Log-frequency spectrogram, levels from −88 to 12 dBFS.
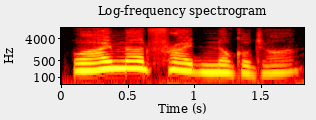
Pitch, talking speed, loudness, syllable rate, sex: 185 Hz, 165 wpm, -15 LUFS, 4.9 syllables/s, male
